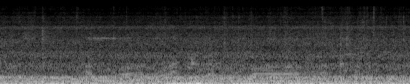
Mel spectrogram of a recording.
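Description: Steady low rumble of the passenger cabin of a Boeing 787-9 airliner, with faint voices in the background.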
